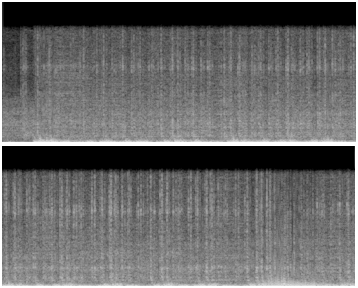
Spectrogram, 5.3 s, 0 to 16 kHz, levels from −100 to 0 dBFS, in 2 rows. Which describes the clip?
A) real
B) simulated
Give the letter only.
A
